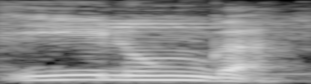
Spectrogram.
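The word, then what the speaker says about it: i lunga: প্রথমেই দেখুন, এটা আমরা ইংরেজিতে বলি জে, কিন্তু ইতালিয়ান ভাষায় এটাকে উচ্চারণ হবে ইলুঙ্গা, ইলুঙ্গা।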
